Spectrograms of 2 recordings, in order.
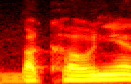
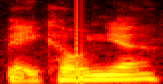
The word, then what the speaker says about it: Baconia: because it calls it Baconia. And it's supposed to be Baconia, you know, like as in bacon.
